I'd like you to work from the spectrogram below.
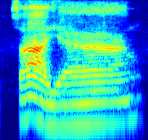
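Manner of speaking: low, lingering sayang; affectionate intonation. Shown as a demonstration. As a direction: stretch sayang tenderly like an endearment.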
